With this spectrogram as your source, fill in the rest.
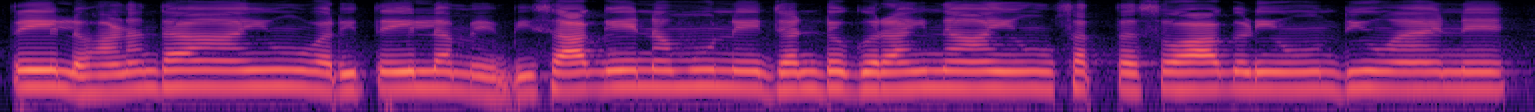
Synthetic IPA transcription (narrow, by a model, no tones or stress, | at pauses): t̪eːlɦɐɽ̃ə̃nd̪aːɦijũʋɐɾit̪eːlə̆mẽbɪsaːɠenɐmuːned͡ʑɐ̃ɳɖʊ̆ɡʱʊɾaːĩːn̆d̪aːɦijũsɐt̪sʊaːɠɪɽijũɦũːn̆d̪ijũaːɦɪnɪ̆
